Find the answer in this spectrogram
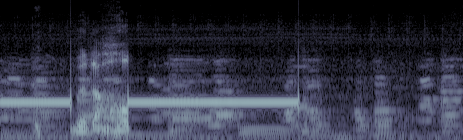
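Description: Censor bleep: one steady high beep covering a man's words, broken for a moment about a third of a second in by a snatch of voice, then beeping again until it cuts off at about a second and a half.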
